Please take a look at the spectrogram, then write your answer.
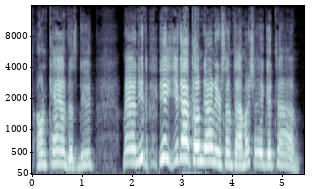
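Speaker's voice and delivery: loud folksy Texan Bush; hammed-up Bush voice; George W. Bush impression. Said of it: "George W. Bush".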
